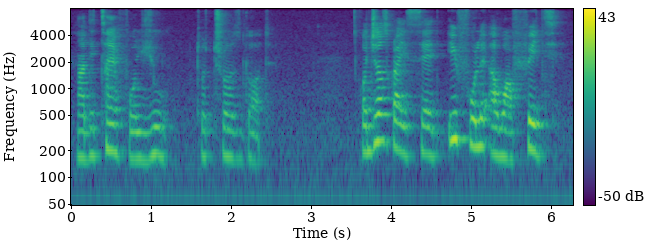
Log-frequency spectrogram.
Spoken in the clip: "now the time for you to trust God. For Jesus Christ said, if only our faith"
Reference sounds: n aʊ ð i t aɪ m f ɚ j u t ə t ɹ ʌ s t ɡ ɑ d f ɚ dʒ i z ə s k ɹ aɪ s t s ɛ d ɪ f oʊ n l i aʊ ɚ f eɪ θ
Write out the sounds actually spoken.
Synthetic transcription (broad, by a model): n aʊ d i t aɪ m f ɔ j u t ə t ɹ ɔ s t ɡ ɑ d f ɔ dʒ i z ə s k ɹ aɪ s t s ɛ d ɪ f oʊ l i aʊ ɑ f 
